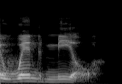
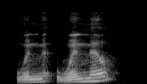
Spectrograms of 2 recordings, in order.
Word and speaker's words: windmill: Can we correct your pronunciation of the word windmill? – Windmill? Because I don't say the D. – You say windmeal. – Windmill? – Windmill.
